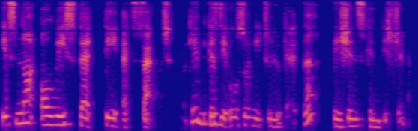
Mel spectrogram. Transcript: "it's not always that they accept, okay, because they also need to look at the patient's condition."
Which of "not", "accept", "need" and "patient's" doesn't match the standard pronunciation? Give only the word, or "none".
none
